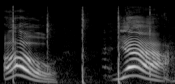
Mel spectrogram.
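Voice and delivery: loud, swooping dawning realization; snapping out of it. Retold or imitated. Stunned class coming round to applaud, sudden loud realization. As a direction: come to with a big exclamation. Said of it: "snap out of it".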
